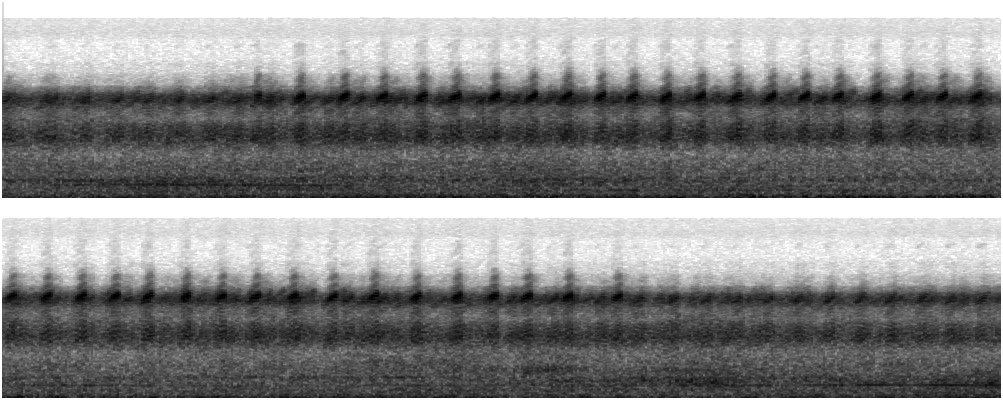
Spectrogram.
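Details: Frogs singing in chorus on a hot summer night: a dense, steady stream of rapid croaks, close to three pulses per second, with a bright band of sound running unbroken under the pulsing throughout.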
